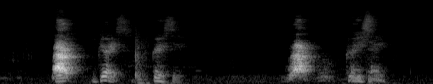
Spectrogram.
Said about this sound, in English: Someone's at the door and she's barking at him.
